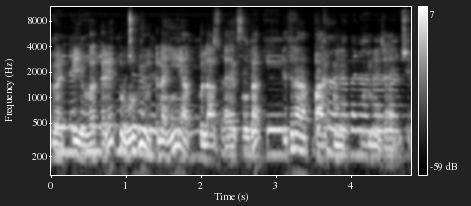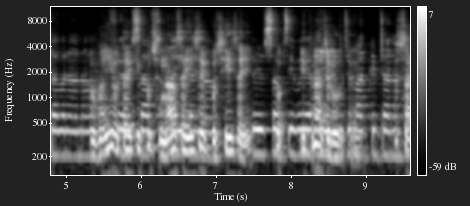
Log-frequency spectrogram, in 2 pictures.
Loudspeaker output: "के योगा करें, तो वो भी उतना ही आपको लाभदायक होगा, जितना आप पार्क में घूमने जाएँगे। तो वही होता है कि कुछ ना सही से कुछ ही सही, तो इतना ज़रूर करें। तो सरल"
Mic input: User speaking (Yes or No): Yes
